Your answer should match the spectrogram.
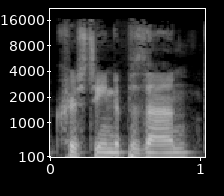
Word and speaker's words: Christine de Pizan: Christine de Pizan, yes.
